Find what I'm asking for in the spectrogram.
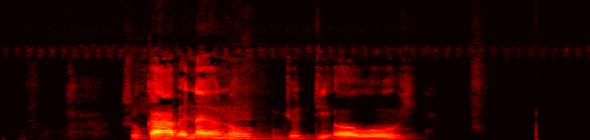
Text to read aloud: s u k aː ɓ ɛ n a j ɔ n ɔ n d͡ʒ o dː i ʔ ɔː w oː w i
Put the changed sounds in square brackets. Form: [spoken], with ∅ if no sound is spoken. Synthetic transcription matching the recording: s u k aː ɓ ɛ n a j ɔ n [u] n d͡ʒ o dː i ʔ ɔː w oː w i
